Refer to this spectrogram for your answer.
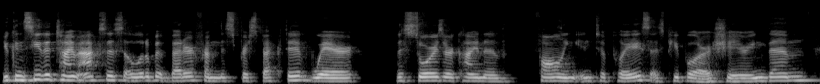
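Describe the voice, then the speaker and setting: A woman's voice: deep voice, darkish tone. A woman whose first language is Arabic, giving a conversational presentation on her design research while walking through slides. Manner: reflective and conversational, with frequent "um" and "kind of".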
